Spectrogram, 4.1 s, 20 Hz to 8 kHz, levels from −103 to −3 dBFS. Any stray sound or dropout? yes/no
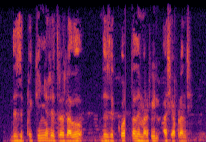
yes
